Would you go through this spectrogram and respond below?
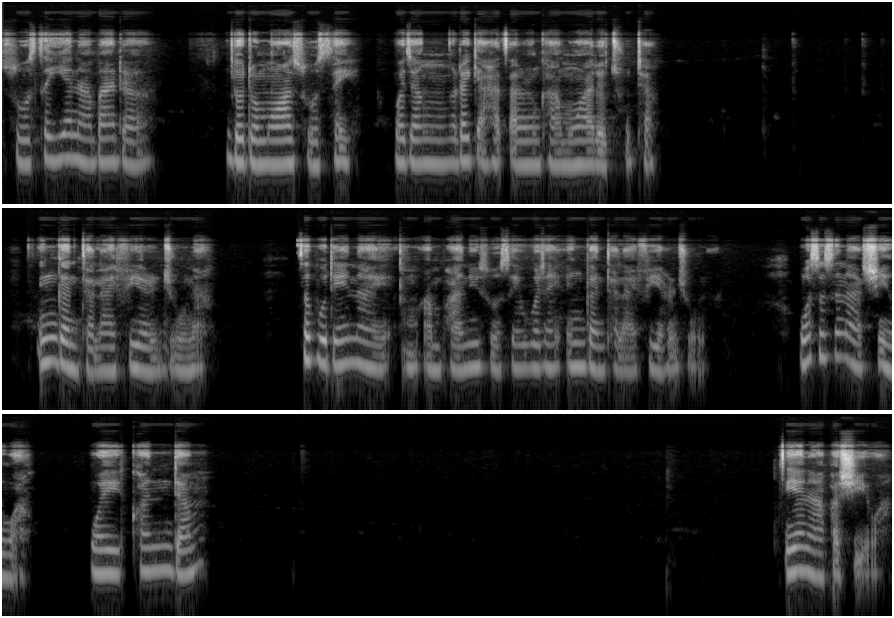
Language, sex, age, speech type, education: Hausa, female, 46-60, spontaneous, tertiary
